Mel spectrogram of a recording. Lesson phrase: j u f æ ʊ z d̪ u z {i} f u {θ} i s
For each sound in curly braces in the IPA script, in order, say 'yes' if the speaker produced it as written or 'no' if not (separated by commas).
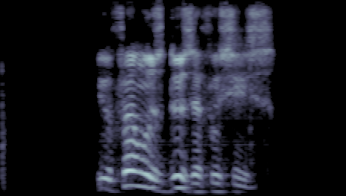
no, no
